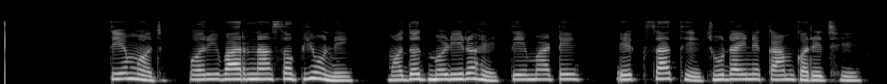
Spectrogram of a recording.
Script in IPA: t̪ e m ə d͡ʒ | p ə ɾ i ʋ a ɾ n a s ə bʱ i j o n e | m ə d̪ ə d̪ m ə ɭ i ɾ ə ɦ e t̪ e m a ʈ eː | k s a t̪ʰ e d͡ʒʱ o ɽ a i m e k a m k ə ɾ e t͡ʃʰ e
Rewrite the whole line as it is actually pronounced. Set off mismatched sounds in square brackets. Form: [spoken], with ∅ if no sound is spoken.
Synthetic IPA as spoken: t̪ e m ə d͡ʒ | p ə ɾ i ʋ a ɾ n a s ə bʱ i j o n e | m ə d̪ ə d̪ m ə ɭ i ɾ ə ɦ e t̪ e m a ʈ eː | k s a t̪ʰ e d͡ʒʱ o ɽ a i [n] e k a m k ə ɾ e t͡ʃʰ e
